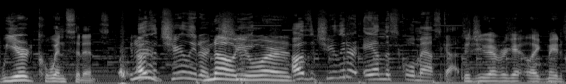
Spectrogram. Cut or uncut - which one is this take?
cut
